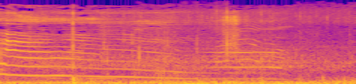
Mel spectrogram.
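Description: A single long meow-like cry, falling steadily in pitch over about two seconds.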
